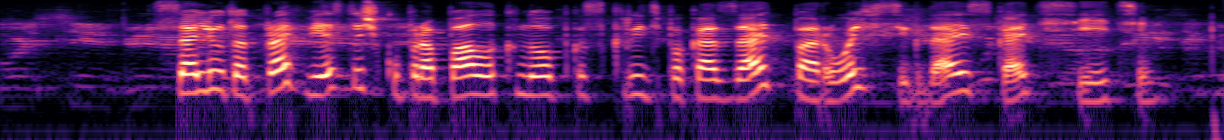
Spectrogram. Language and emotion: Russian, neutral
